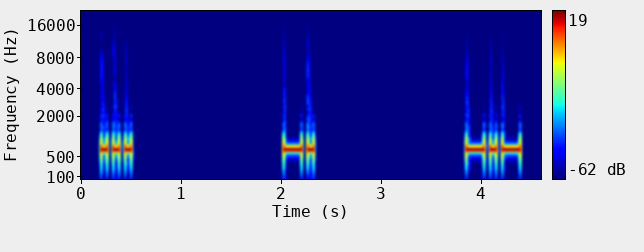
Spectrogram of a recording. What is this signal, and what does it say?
Morse code, heard as a keyed tone, about 20 wpm, spaced as for 5 wpm, 700 Hz. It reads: SNK
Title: 243 Lesson 39e - Letter z - Three Characters 20wpm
